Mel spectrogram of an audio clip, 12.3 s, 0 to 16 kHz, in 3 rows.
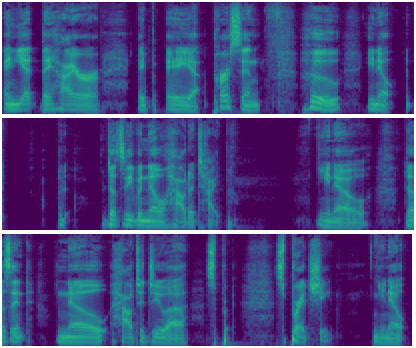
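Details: Adult man who stutters and has had about 20 years of speech therapy, in school, in college and in the US Air Force; stuttering.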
